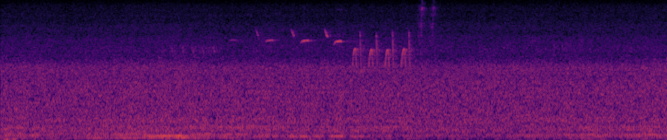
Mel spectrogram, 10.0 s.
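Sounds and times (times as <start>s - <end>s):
outdoor background hiss: 0.0s - 10.0s
small bird chirping: 2.5s - 6.7s.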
